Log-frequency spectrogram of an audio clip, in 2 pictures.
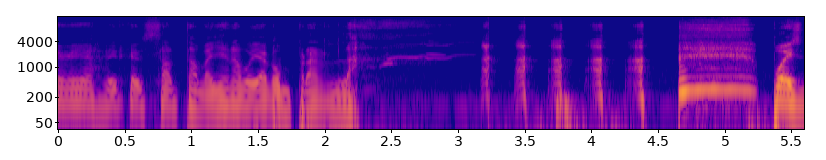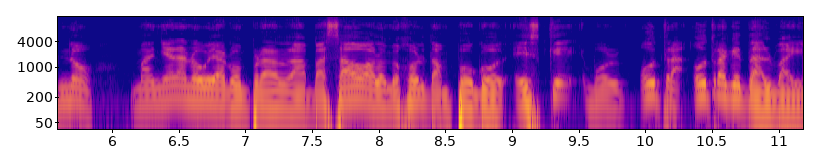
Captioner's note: laughs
